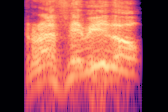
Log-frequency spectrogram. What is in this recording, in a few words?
positive vocalization, es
